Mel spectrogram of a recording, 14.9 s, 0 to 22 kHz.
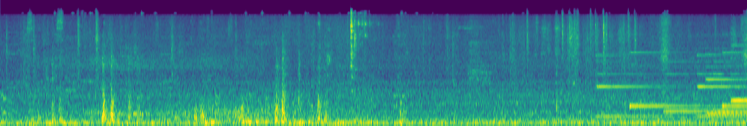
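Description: Cabin running noise of an Odakyu EXE 30000 series Romancecar electric train at speed: a steady low hum with occasional sharp clicks from the wheels on the track. Near the end the onboard chime melody starts, a few sustained notes that lead into the conductor's announcement.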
